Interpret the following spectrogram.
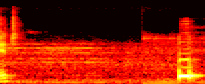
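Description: A single short, loud beep near the end, lasting about a fifth of a second, from a USB Bluetooth audio receiver playing through the desktop speakers: the tone that signals it has paired with the phone. Before it there is only a faint steady hiss from the speakers.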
